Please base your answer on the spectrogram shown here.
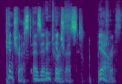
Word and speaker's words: Pinterest: and it's apparently pronounced Pinterest as in Pinterest like I am a pinteresting person so uh I brought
